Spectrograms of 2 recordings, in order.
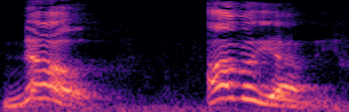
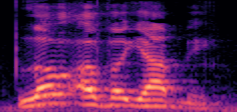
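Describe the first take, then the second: First: There is a pause after the first word. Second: The words run together without a pause.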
